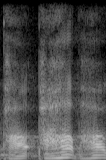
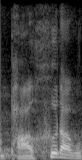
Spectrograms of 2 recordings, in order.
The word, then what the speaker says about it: 바흐: 저는 뭐 옛날에 그냥 바하 그랬는데, 좀 이렇게 알고 보니까 바흐라고 발음하는 게 맞더라고요.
